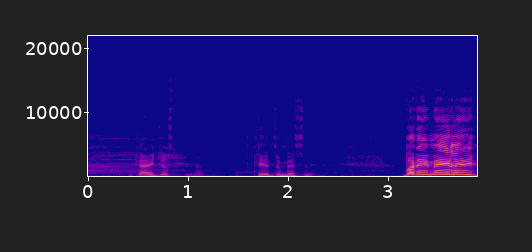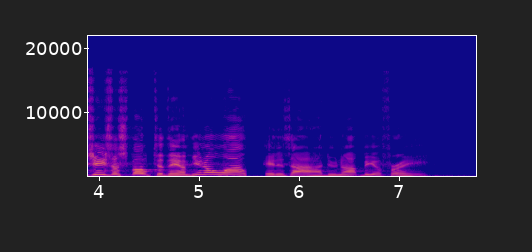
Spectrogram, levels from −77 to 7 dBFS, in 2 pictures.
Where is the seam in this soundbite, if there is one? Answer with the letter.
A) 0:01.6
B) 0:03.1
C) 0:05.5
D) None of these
C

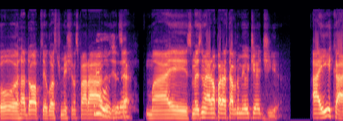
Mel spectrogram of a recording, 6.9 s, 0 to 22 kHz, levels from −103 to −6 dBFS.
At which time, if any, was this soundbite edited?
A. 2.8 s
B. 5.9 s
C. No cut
A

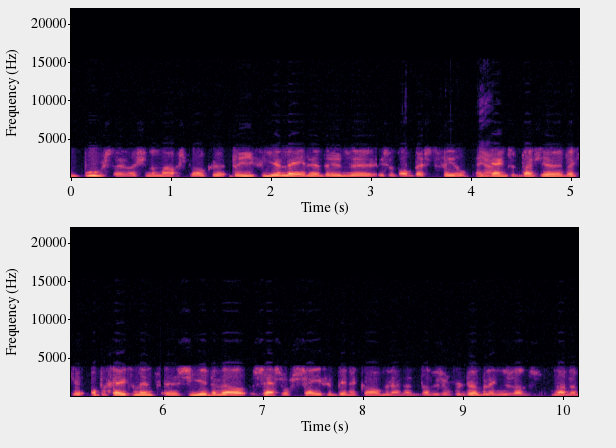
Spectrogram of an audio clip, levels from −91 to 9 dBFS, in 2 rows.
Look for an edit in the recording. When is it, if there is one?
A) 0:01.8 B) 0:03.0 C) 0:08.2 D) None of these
B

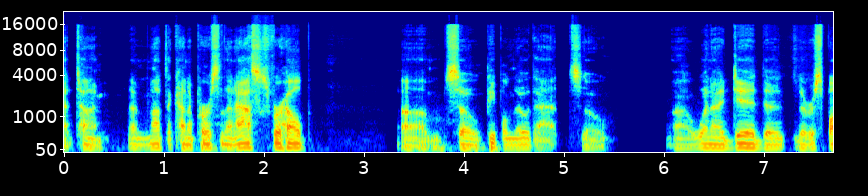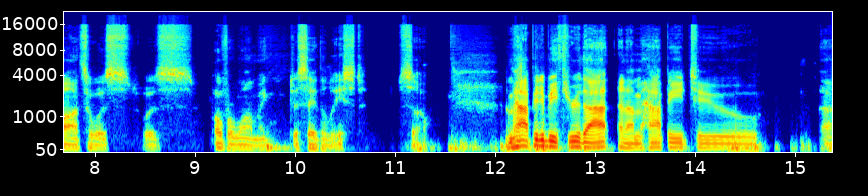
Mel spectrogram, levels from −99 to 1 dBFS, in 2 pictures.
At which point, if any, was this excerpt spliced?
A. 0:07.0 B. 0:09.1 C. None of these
B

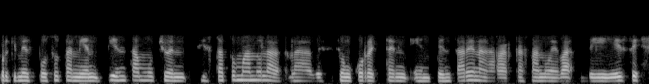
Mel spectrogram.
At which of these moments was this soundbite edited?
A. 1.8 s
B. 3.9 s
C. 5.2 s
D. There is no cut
D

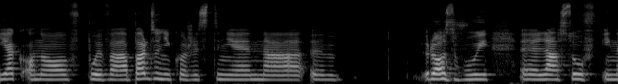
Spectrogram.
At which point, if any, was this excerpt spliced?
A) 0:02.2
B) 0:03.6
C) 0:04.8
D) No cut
D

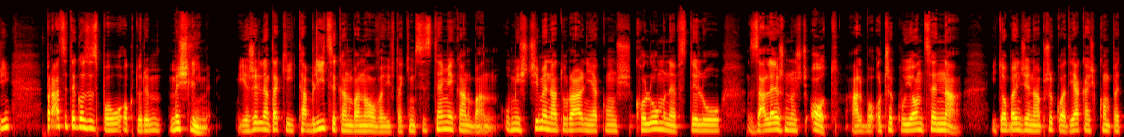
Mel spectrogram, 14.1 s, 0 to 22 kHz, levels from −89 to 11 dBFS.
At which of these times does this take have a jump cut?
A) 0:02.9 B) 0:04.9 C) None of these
A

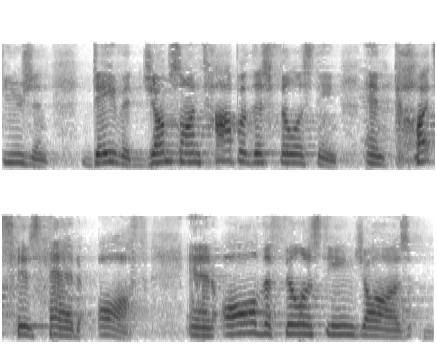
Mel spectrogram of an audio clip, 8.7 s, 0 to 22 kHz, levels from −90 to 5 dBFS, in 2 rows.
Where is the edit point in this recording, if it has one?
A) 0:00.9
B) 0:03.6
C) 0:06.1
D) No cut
B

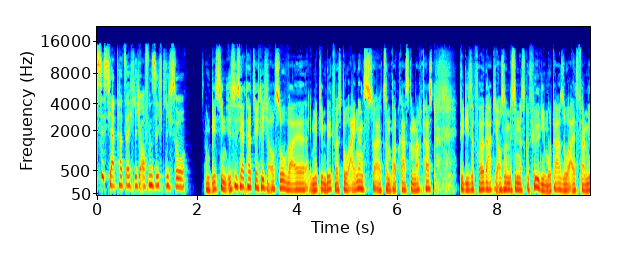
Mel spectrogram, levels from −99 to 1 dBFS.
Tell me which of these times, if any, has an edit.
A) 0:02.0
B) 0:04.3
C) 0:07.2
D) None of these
B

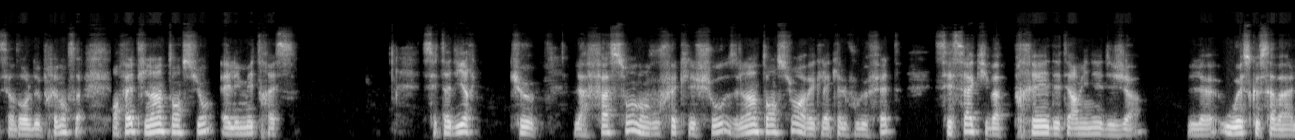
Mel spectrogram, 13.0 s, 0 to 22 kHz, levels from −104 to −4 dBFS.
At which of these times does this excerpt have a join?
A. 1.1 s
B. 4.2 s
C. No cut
A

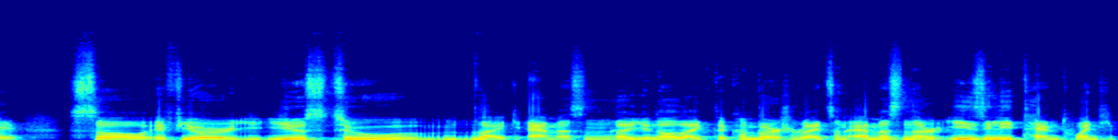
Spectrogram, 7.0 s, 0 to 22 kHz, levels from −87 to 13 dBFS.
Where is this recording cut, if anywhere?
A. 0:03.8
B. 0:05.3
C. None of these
A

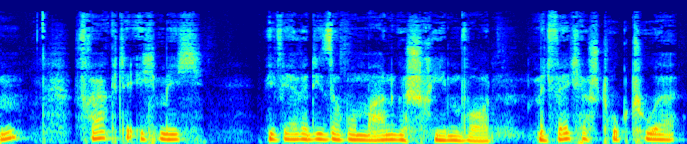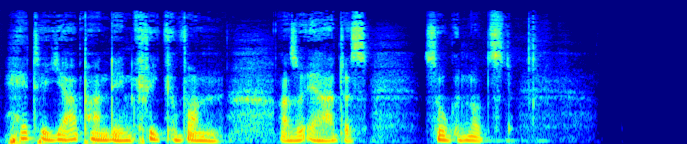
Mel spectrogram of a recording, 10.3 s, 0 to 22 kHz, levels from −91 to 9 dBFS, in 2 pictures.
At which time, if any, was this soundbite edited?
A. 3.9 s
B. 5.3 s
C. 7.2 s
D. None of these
C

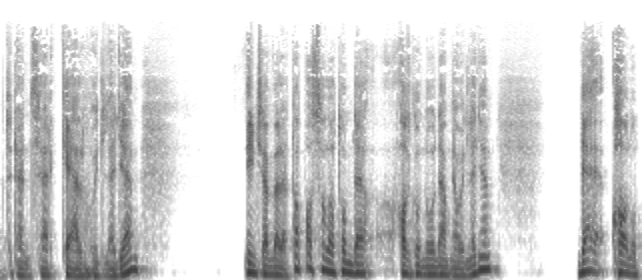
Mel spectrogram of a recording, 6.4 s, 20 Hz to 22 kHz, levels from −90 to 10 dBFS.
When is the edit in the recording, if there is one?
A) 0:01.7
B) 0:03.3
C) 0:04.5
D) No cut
C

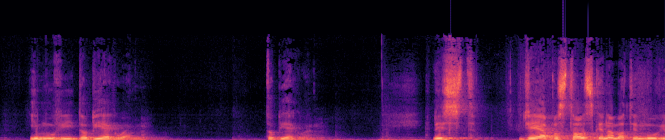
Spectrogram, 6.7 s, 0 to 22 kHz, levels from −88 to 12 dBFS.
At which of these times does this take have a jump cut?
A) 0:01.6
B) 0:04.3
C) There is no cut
B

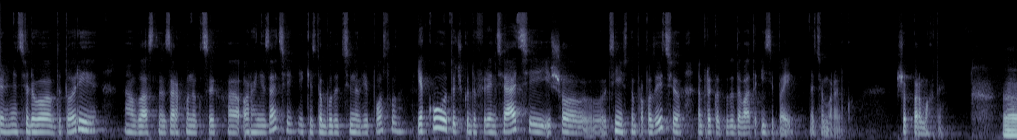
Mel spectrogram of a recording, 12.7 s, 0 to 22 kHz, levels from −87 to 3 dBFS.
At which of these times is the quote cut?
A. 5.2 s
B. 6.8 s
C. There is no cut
A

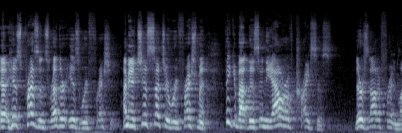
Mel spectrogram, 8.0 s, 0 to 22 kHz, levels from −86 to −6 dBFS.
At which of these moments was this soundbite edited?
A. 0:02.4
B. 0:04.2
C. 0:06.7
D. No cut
A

